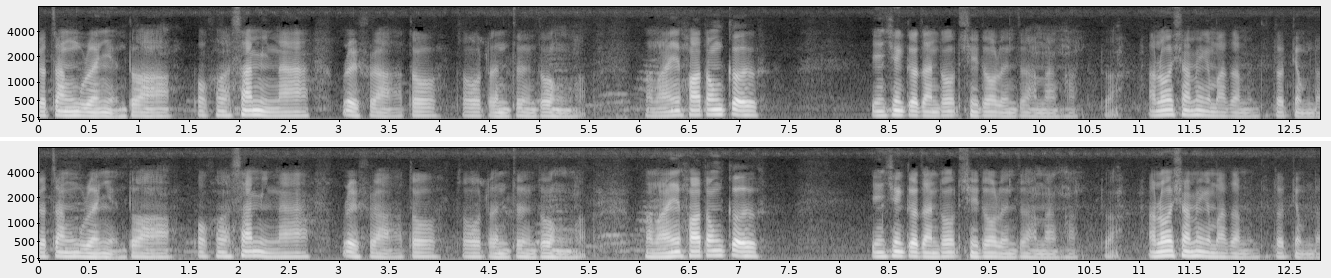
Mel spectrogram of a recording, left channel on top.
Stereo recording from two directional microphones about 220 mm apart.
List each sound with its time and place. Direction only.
0.0 s speech: 15° left (ahead or behind)
8.3 s speech: 10° left (ahead or behind)
12.4 s speech: 15° left (ahead or behind)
